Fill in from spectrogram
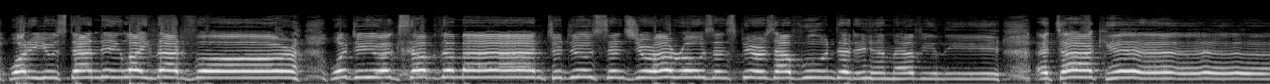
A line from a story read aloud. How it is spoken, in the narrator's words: Shimr ibn Dhil Jawshan shouted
